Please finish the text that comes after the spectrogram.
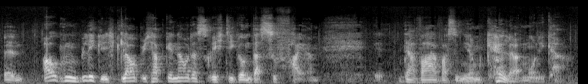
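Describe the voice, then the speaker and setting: A jovial gentleman detective in a radio crime play. His delivery swings widely, teasing and affectionate, over clearly audible background noise. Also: fairly low pitch, expressive, brisk. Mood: amused, festive. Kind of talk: German radio crime drama acting. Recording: noisy retro radio play recording.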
